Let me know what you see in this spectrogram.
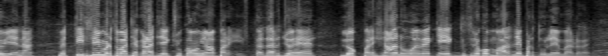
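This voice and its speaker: A man talks in a raised, projected voice, high-pitched with ordinary pitch variation. Background noise is noticeable. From Pakistan. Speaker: street reporter. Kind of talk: street interview.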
